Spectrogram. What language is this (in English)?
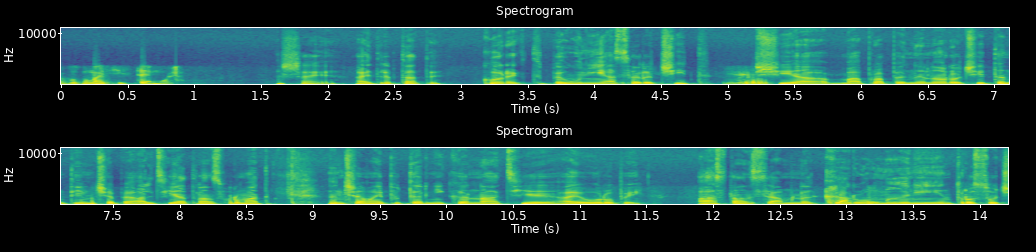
Romanian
